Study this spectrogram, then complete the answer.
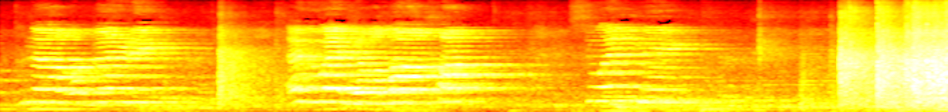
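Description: A young woman sings in a large echoing hall.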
